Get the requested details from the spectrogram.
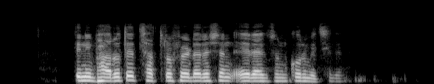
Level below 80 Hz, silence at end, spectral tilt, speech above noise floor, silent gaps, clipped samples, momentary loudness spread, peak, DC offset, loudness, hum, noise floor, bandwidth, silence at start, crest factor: -56 dBFS; 0.95 s; -8 dB/octave; 45 dB; none; under 0.1%; 9 LU; 0 dBFS; under 0.1%; -15 LUFS; none; -59 dBFS; 7 kHz; 0.75 s; 16 dB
